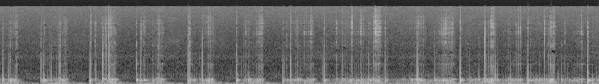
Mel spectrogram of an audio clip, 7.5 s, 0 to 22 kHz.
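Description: Long black plastic witch-finger claws scratch across the hollow metal mesh grille of a large silver microphone. The result is a continuous low, throbbing rumble centered around 190 Hz, broken by many quick, sharp scrape-clicks.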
